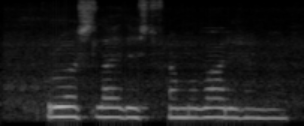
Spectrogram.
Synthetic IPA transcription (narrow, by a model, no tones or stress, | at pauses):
pɾœːslaːjðɪst̪fɾamːaðvaːɾɪɦɛnːʏ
